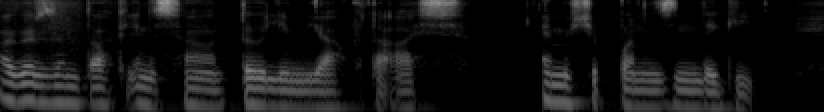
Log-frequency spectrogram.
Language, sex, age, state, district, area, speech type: Kashmiri, male, 18-30, Jammu and Kashmir, Budgam, rural, spontaneous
